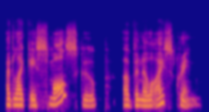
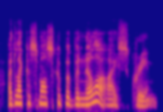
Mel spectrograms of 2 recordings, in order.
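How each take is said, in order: First: The word small carries the main stress. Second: The word vanilla carries the main stress. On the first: The speaker wants a small scoop, not a big one. "Correct answer there is A" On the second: The speaker wants vanilla, not chocolate. "Correct answer would be not chocolate"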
